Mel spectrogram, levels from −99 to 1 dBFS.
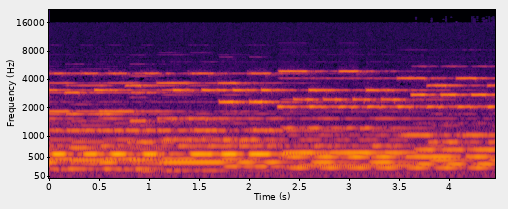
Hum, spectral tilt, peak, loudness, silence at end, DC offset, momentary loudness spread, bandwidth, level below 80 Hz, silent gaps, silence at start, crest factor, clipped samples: none; -4 dB/octave; -10 dBFS; -22 LUFS; 0 s; under 0.1%; 3 LU; 15.5 kHz; -60 dBFS; none; 0 s; 14 dB; under 0.1%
